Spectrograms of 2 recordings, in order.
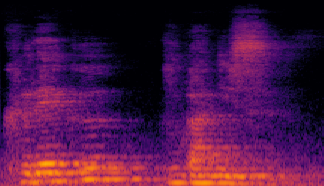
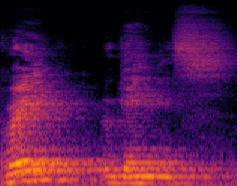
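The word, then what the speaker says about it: Greg Louganis: 한국식으로 이름 발음은 그레그 루가니스, 영어 발음은 그레이그 루가니스.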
